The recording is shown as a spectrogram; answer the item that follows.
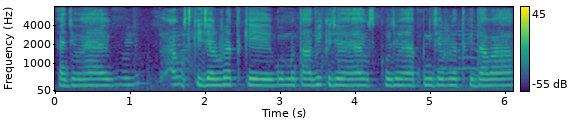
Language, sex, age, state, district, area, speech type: Urdu, female, 60+, Bihar, Khagaria, rural, spontaneous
